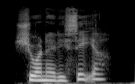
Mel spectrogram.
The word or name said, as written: journalisere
